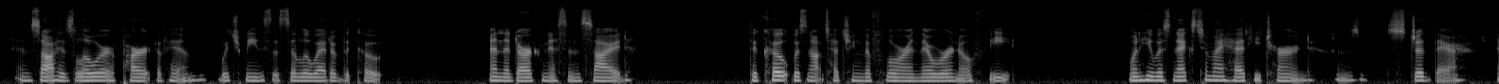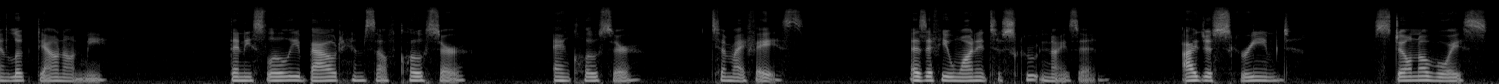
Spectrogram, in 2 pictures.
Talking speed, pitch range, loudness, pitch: 140 wpm, 165-185 Hz, -31 LUFS, 175 Hz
